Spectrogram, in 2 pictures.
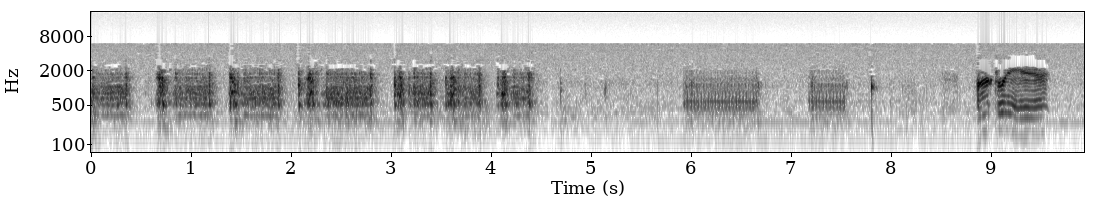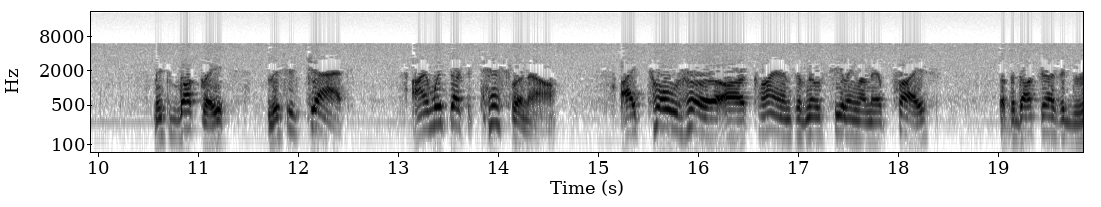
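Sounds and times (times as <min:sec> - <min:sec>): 
telephone being dialed: 0:00.0 - 0:04.5
speech: 0:08.9 - 0:09.6, 0:10.6 - 0:12.6, 0:13.2 - 0:18.4, 0:19.0 - 0:19.8.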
